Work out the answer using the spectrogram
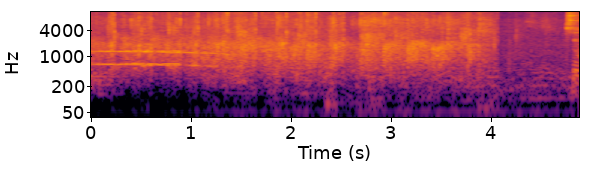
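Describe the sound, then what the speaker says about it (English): Sustained applause from a seminar audience at an AI business school event in Nepal welcoming a guest speaker, dense steady clapping filling the room for about four seconds before thinning out, with a brief whistle-like tone early on. "Let's give a big round of applause, ladies and gentlemen."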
